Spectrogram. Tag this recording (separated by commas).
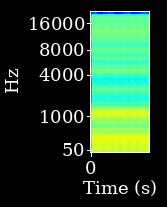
Alarm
